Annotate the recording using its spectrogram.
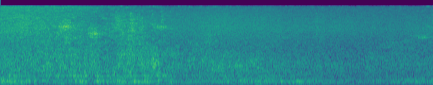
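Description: Rumbling and rustling of people moving and settling in the room, loudest at the start and fading, during the pause between the two parts of a Friday sermon.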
